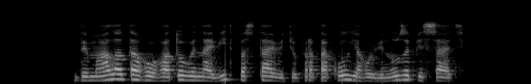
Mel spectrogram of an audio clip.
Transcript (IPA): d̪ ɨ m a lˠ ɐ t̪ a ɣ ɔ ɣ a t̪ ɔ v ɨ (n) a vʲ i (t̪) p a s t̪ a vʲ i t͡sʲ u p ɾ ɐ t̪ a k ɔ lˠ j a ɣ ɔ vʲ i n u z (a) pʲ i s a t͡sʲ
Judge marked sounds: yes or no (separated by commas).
yes, yes, no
